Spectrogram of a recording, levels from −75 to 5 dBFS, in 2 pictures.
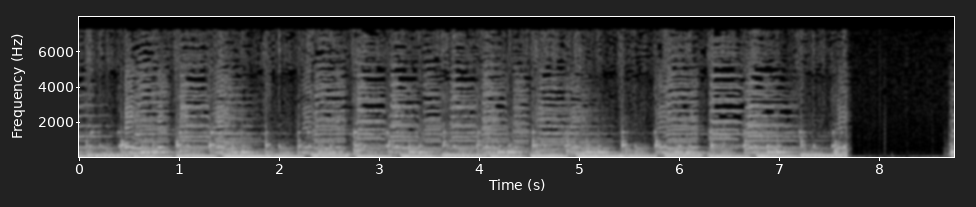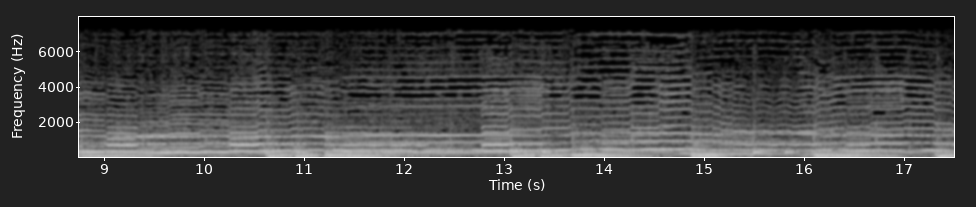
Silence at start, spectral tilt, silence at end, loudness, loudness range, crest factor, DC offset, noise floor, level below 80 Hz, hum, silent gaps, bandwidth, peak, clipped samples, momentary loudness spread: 0 s; -6.5 dB/octave; 0 s; -15 LUFS; 2 LU; 12 dB; under 0.1%; -47 dBFS; -22 dBFS; none; none; 7.6 kHz; -2 dBFS; under 0.1%; 4 LU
